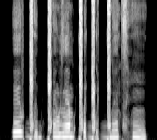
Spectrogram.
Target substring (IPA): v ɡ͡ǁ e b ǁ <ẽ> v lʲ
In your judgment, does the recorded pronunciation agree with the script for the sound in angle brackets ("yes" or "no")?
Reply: yes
